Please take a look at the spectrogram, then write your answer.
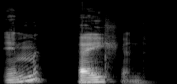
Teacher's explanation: So second syllable is having the stress on here.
